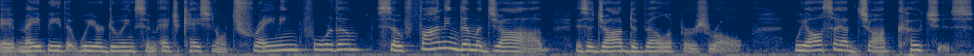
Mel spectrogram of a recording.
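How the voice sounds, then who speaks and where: A woman speaks with a Southern US accent. Her pitch is medium, with ordinary variation. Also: moderate pace. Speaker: nonprofit president. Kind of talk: podcast interview.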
